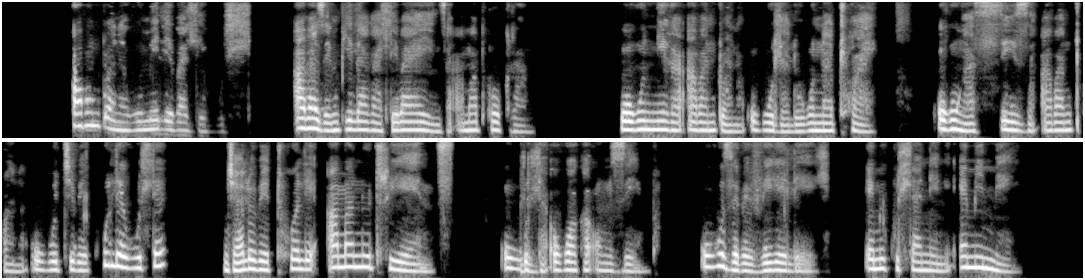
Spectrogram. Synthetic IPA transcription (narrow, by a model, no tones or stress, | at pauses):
aβantʼwanaɣumɛlɛβaɮɛɣuɬɛ̥ | aβazempʼilaɣaɬɛβajajɛnd͡zʱa̰ʔamapʰʼrɔɡ̥ram | ɣoɣuniɣaʔaβantʼwanaʔuɣuɮaloɣunatʰwajɔ | uɣuŋasizaʔaβantʼwanaʔuɣutʰiβekʰulɛɣuɬɛ | nd͡ʒʱalɔβɛtʰɔlɛ̰amanutʰʼriɛnsʼi̥ | uɣuɮaʔɔɣwakʰa̰ʔum̩zimbʱa | uɣuzɛβɛviɣɛlɛ̰ɣɛ | emikʰuɬaneniʔemineːŋi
